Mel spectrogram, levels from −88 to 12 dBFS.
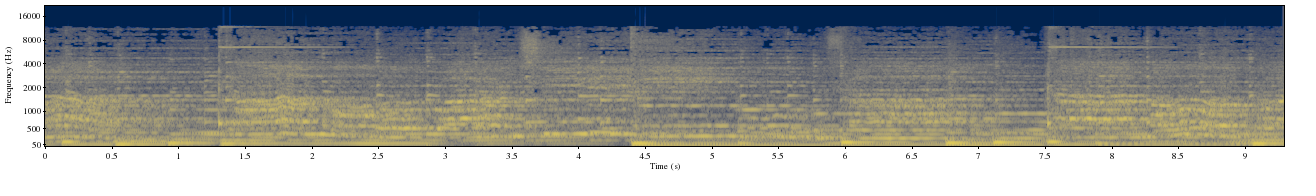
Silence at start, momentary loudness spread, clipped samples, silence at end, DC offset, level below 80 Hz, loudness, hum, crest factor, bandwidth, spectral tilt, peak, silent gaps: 0 s; 4 LU; under 0.1%; 0 s; under 0.1%; -18 dBFS; -9 LUFS; none; 8 dB; 12.5 kHz; -5.5 dB/octave; 0 dBFS; none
